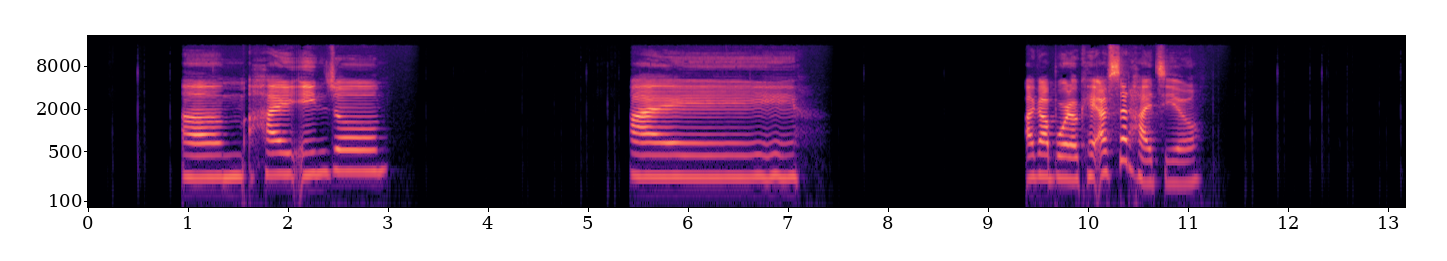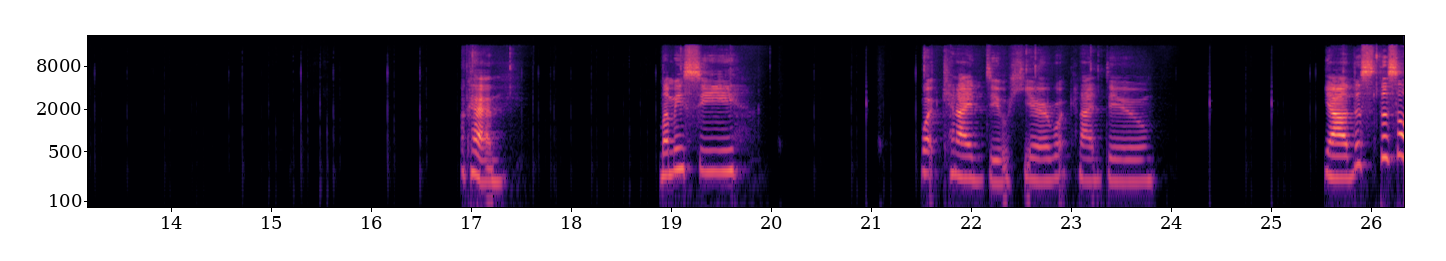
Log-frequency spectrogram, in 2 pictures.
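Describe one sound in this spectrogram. A young woman speaks and sings in bursts, close to a microphone, with animation.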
